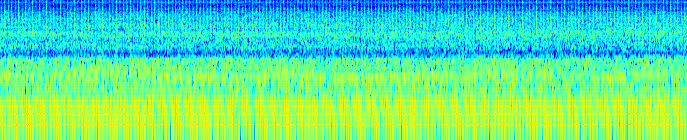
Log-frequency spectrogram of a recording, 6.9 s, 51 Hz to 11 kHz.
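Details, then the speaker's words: Chevy Trax 1.4 AWD after an aluminum valve cover replaced the faulty PCV setup (suspected broken diaphragm): smooth, even low idle hum with a steady beat and no hiss or sucking, before codes were cleared. Normal idle. "she looks pretty cool in my opinion it's a nice ball cover can don't hear that noise anymore but we're fixed now"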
